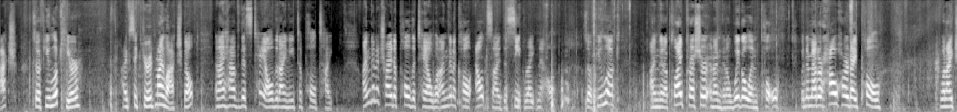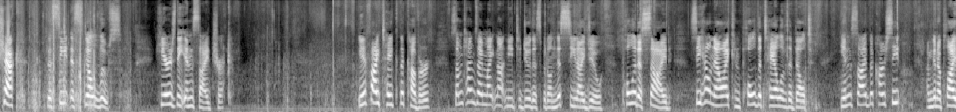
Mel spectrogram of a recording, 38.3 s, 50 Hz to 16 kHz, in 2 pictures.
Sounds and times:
Speech: 0:00.0 - 0:01.6, 0:02.4 - 0:06.6, 0:07.2 - 0:11.1, 0:11.7 - 0:12.4, 0:13.0 - 0:17.6, 0:18.7 - 0:21.6, 0:22.3 - 0:23.8, 0:26.3 - 0:38.2.

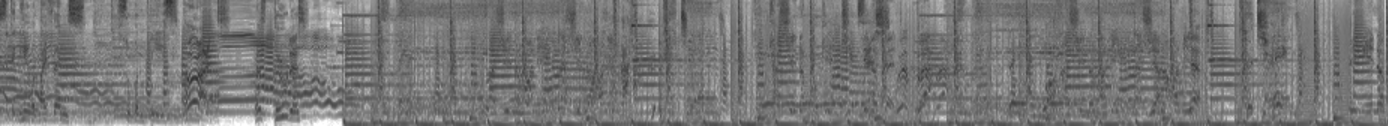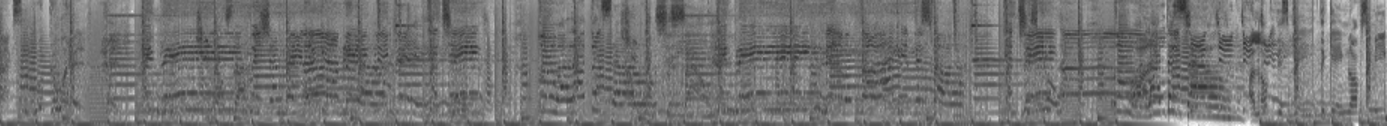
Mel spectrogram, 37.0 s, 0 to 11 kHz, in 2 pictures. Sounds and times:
Music: 0:00.0 - 0:37.0.

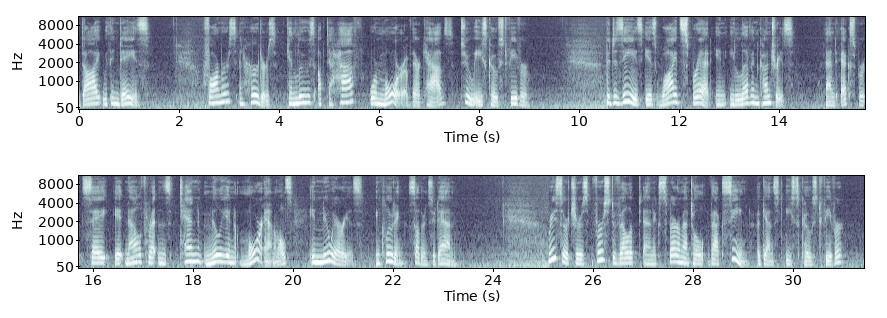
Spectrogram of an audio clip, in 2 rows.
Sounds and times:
Speech: 0:00.0 - 0:01.5, 0:02.5 - 0:09.1, 0:10.5 - 0:23.4, 0:25.1 - 0:31.1.

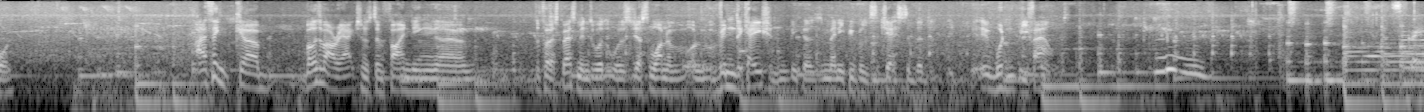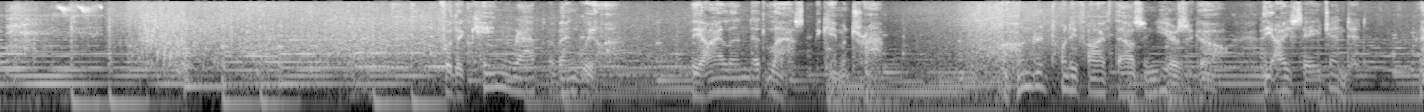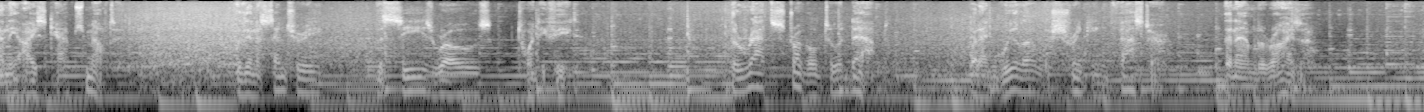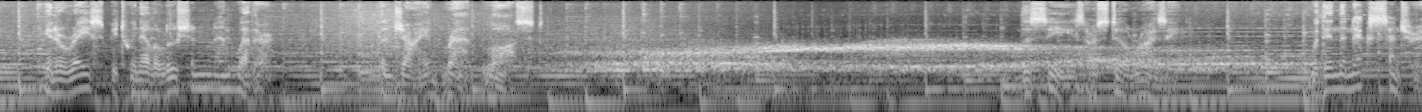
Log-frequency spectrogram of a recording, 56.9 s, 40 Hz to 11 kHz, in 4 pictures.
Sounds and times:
Music: 0:00.0 - 0:56.9
Speech: 0:02.0 - 0:04.8, 0:05.4 - 0:10.7, 0:11.6 - 0:12.2, 0:18.6 - 0:20.5, 0:21.1 - 0:23.1, 0:24.2 - 0:29.8, 0:30.8 - 0:34.3, 0:35.8 - 0:37.4, 0:38.2 - 0:41.7, 0:43.2 - 0:45.5, 0:46.5 - 0:48.2, 0:52.9 - 0:54.6, 0:55.8 - 0:56.9.

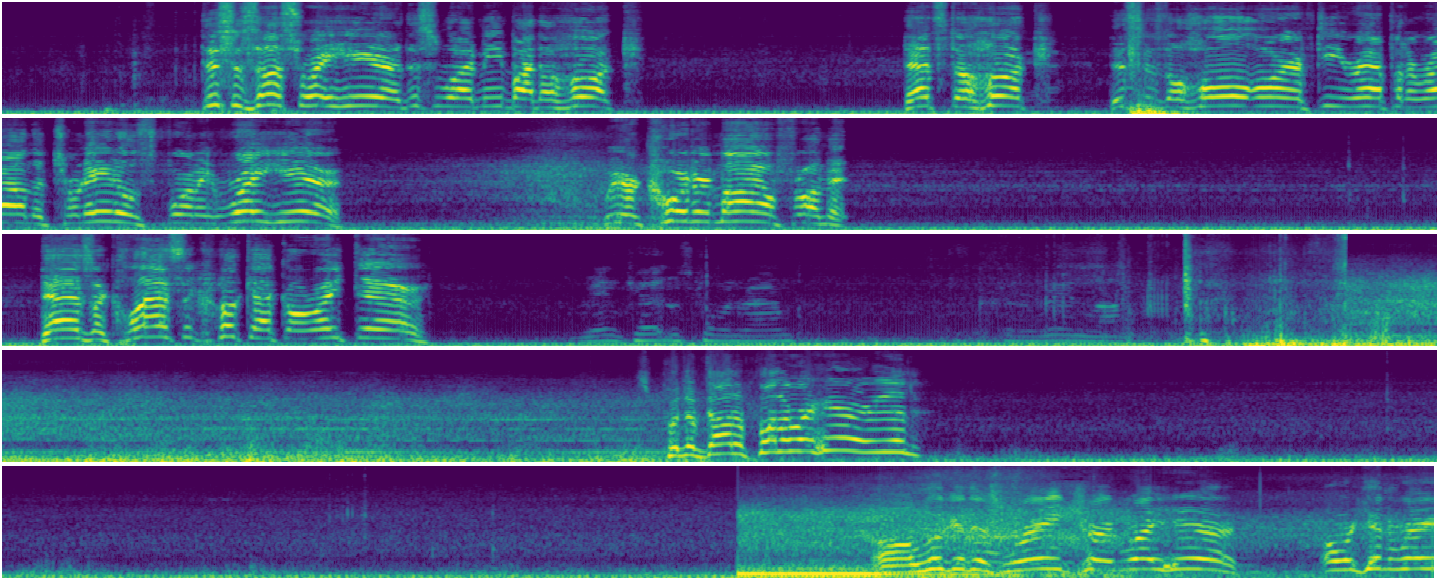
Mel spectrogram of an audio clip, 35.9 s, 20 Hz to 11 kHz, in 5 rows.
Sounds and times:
Speech: 0:01.0 - 0:03.2, 0:04.5 - 0:08.9, 0:10.2 - 0:11.4, 0:14.6 - 0:16.5, 0:17.2 - 0:18.4, 0:19.3 - 0:20.1, 0:24.7 - 0:26.2, 0:33.1 - 0:35.8.

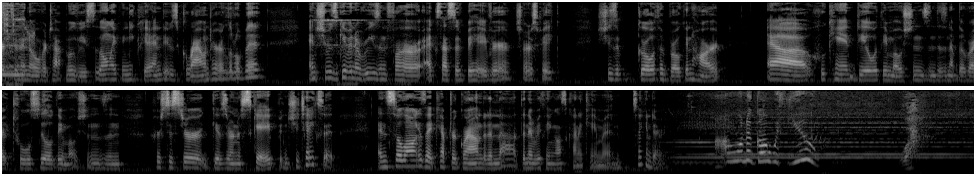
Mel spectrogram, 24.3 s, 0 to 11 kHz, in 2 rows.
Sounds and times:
Speech: 0:00.0 - 0:09.0, 0:09.6 - 0:16.3, 0:16.9 - 0:20.5.

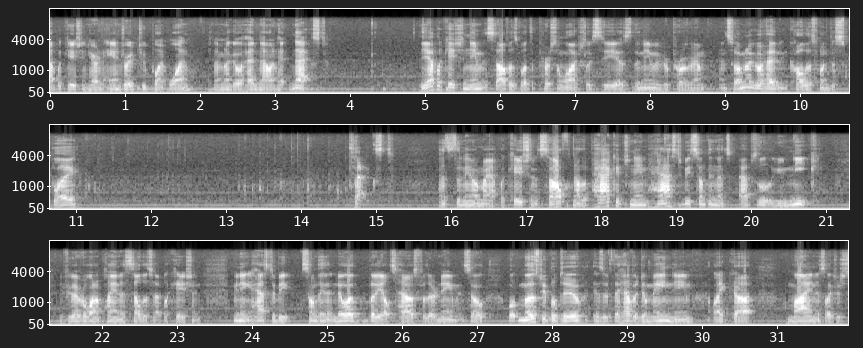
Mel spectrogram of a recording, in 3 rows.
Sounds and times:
Speech: 0:00.0 - 0:03.8, 0:04.9 - 0:11.1, 0:14.6 - 0:31.9
Typing: 0:11.1 - 0:12.6, 0:13.2 - 0:14.7.

